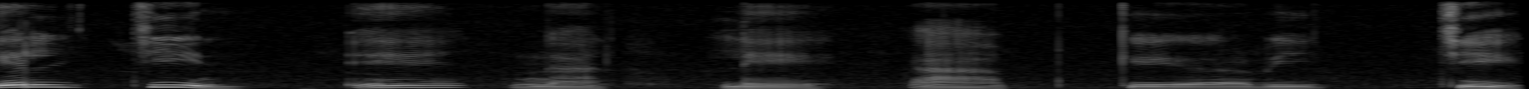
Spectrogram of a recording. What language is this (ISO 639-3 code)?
kln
